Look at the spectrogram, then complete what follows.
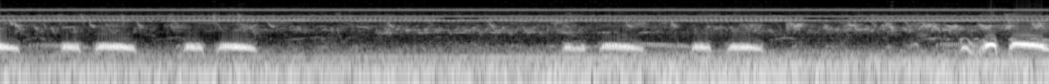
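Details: Spotted dove at a sport dove competition: bursts of hollow coos, then a quiet stretch, then more coos, ending with a sharper call. Throughout, a steady high whine, faint chirps and low rumbling noise.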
